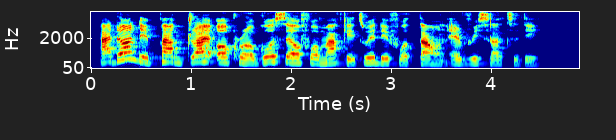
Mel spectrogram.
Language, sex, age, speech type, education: Nigerian Pidgin, female, 15-29, spontaneous, secondary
